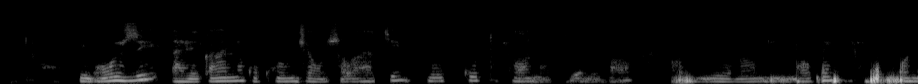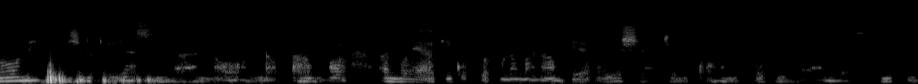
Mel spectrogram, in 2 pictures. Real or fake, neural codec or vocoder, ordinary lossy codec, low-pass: fake; codec, 24 kHz, 0.9 kbps, WavTokenizer, medium speech release version 1; Opus, 24 kbps; 7.2 kHz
